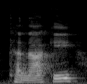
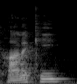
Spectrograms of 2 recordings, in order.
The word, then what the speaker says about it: Kaneki: tonic says i mean if we can nitpick pronunciation you are saying something more similar to kanaki while his name is kanaki i mean yeah i am but kanaki sounds cooler isn't it like kaneki kanaki sounds cool um i think it is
